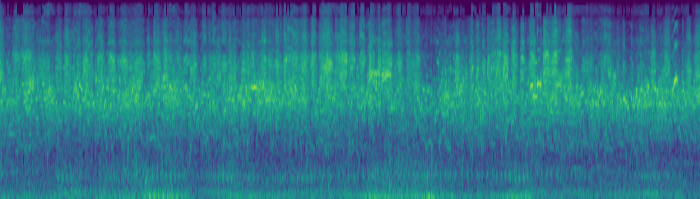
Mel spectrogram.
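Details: Colorful Australian budgies, pet birds, singing and chirping in a thick chorus: overlapping high tweets and warbles, with occasional louder sharp notes rising out of the steady chatter.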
